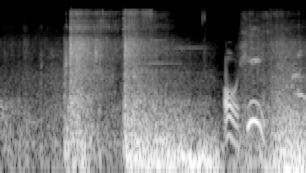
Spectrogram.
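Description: A sword slashes through the air with loud, rushing bursts.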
